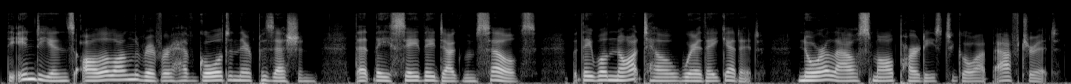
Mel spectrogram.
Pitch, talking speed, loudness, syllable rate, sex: 175 Hz, 195 wpm, -18 LUFS, 4.9 syllables/s, female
